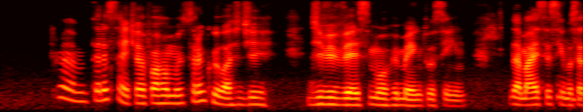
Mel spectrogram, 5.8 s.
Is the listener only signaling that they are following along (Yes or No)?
Yes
